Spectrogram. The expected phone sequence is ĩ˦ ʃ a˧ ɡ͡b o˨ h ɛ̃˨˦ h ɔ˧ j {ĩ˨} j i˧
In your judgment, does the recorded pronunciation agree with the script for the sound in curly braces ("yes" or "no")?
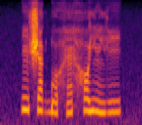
yes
